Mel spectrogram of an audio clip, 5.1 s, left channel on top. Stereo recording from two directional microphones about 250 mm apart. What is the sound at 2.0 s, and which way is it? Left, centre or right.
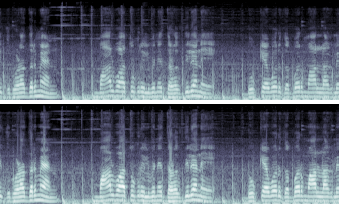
Speech, right.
